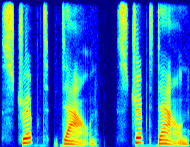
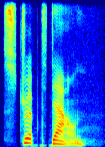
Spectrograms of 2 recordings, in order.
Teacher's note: The T sound at the end of stripped is very soft.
